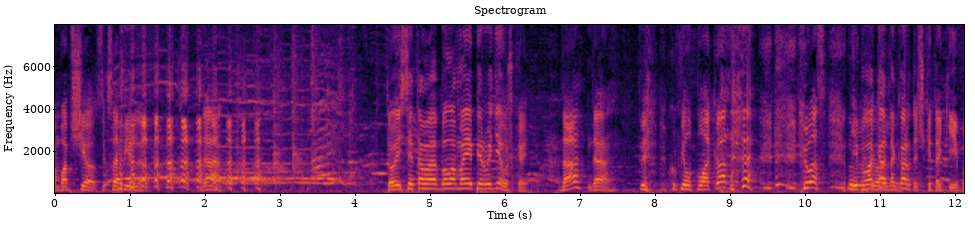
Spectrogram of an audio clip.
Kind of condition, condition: setting, live audience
